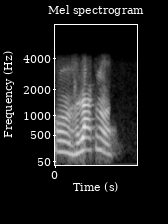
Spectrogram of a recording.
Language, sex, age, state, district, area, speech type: Nepali, female, 60+, West Bengal, Jalpaiguri, rural, conversation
